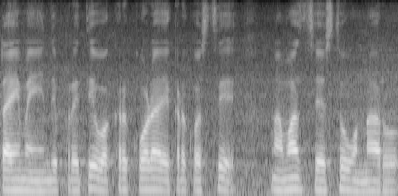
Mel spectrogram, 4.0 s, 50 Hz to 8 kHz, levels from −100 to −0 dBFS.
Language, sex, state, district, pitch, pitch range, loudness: Telugu, male, Andhra Pradesh, Manyam, 115 Hz, 110-125 Hz, -18 LUFS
